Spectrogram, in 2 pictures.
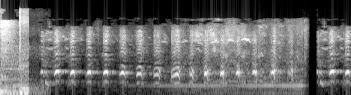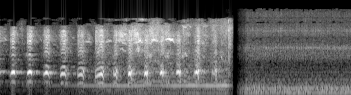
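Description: Baby laughing in a rapid string of high giggles, about five a second and slipping down in pitch, the same few-second laugh played twice in a row. A low steady hiss follows near the end.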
